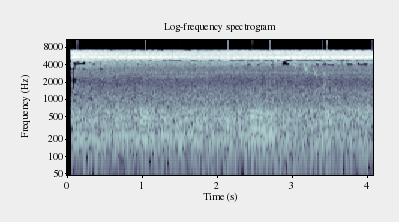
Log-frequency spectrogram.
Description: hummingbird wings beating, ruby; birdsongs

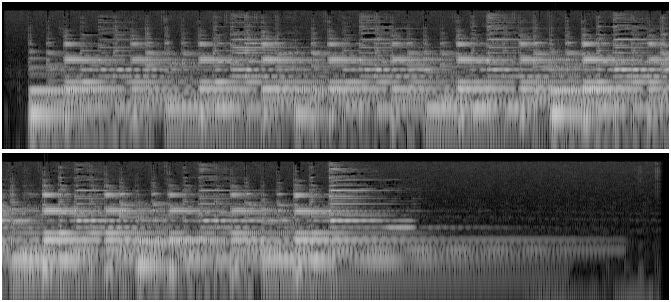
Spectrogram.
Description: playing classical guitar riff

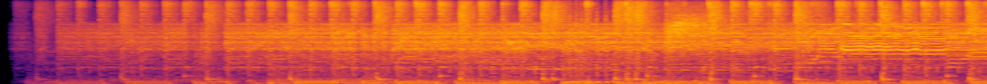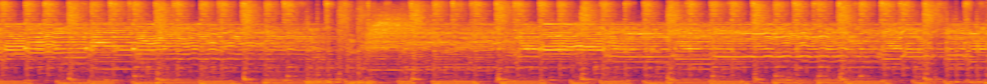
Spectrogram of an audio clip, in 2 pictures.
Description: guitar solo

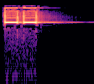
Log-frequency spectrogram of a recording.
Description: Beep Beep

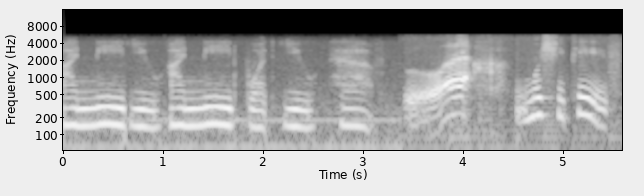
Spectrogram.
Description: hehe

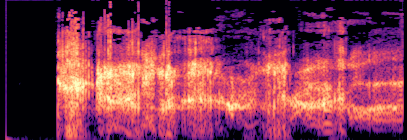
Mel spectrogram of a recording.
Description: choke

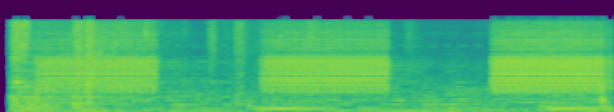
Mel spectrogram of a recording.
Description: Fence Alarm

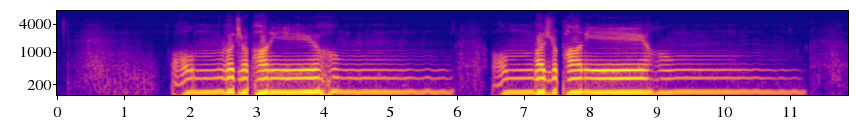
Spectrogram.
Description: Om Vajrapani Hum, mantra

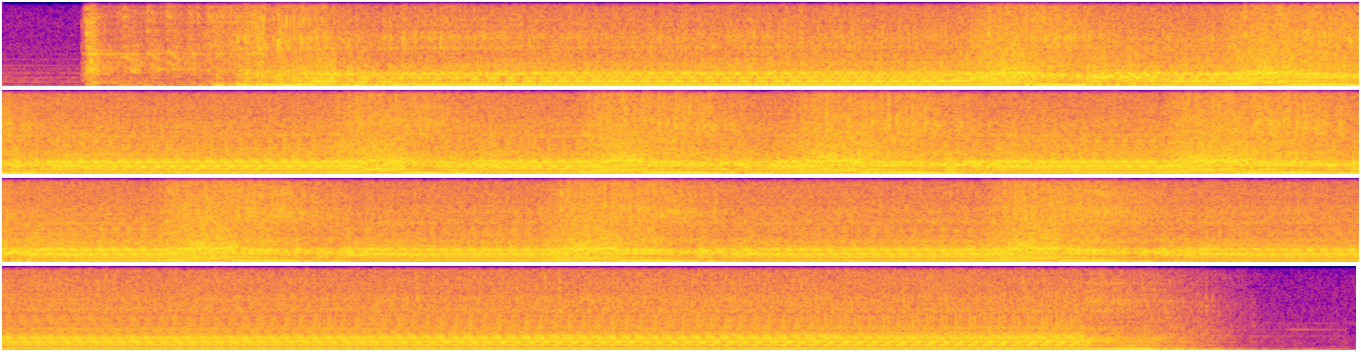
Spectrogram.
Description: Engine

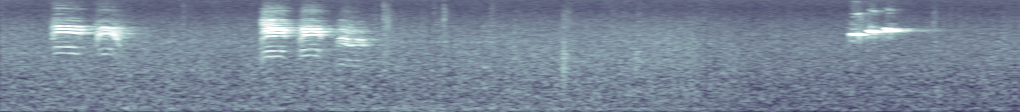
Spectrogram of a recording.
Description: White bellied Yuhina

